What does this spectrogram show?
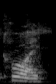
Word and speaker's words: Saint Croix: I got you yeah like Saint Thomas and Saint Croix Virgin Islands that's Kroy but see I I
